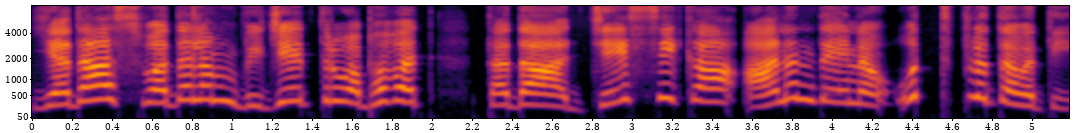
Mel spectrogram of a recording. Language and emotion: Sanskrit, happy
